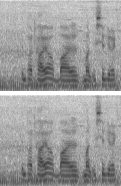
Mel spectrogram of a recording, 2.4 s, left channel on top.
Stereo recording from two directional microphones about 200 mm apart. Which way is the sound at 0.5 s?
5° right (ahead or behind).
